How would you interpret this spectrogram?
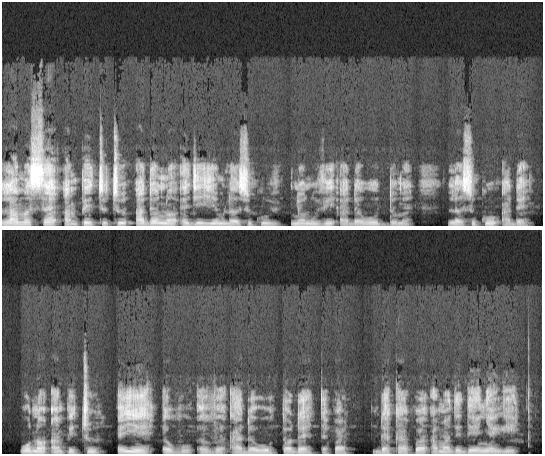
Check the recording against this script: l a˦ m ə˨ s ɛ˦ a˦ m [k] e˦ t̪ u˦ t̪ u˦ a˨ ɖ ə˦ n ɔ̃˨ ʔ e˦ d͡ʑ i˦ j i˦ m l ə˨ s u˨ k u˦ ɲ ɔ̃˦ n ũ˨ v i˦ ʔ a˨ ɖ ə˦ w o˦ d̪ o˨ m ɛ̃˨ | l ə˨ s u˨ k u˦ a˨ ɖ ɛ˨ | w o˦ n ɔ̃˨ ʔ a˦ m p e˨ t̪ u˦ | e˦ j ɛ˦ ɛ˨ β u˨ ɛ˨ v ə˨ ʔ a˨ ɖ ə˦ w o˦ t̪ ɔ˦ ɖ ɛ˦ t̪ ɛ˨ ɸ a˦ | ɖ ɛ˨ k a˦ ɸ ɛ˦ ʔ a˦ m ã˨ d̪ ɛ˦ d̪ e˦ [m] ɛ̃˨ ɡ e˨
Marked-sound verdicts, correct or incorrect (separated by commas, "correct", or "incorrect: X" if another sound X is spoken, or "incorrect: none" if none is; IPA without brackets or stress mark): incorrect: p, incorrect: ɲ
